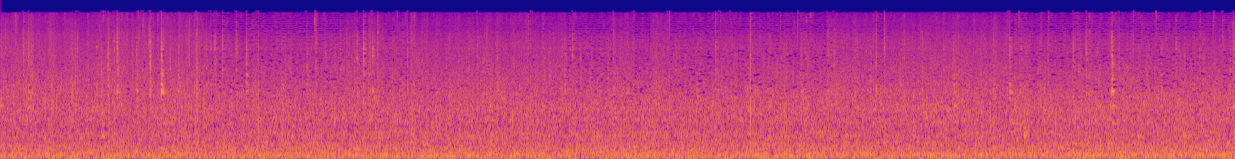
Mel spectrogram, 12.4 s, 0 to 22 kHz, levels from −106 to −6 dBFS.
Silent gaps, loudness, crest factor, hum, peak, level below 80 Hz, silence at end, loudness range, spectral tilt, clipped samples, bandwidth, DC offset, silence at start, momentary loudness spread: none; -33 LUFS; 24 dB; none; -8 dBFS; -42 dBFS; 0 s; 1 LU; -3.5 dB/octave; under 0.1%; 17 kHz; under 0.1%; 0 s; 3 LU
